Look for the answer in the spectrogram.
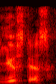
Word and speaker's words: Justus: And they proposed to Joseph, called Barsabbas, who was surnamed Justus, right? Pronounced Eustace, and Matthias.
